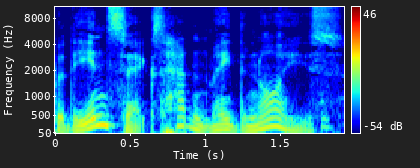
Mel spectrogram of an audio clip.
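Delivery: ordinary delivery, nothing marked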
